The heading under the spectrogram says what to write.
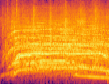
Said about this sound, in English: Applaud now.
